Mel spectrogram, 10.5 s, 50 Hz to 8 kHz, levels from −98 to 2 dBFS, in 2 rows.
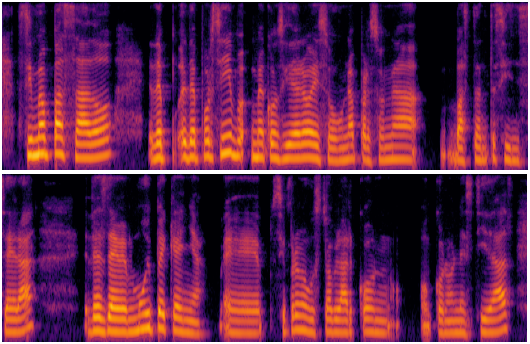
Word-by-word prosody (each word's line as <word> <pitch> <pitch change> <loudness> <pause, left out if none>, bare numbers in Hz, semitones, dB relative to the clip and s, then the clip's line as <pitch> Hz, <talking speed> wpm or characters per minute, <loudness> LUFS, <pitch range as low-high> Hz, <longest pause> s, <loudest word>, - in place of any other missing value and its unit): Sí 240 - +4
me 250 +2 +10
ha 250 - +2
pasado, 230 -3 +4 0.3
de 205 +3 +4
po 205 +1 -14
de 215 0 +4
por 220 +2 -1
sí, 260 +6 +2
m 235 -4 +2
me 210 -1 +1
considero 195 +1 +3
eso, 185 -3 0
una 185 +3 -4
persona 180 +1 -4
bastante 175 -5 -5
sincera 175 - -3 0.5
desde 180 0 +4
muy 210 +6 +2
pequeña. 175 -9 -1
Eh, 160 -1 -5
siempre 200 +4 -6
me 200 - 0
gustó 175 -1 -5
hablar 170 -1 -2
con 170 -1 -6 0.4
con 165 -1 -6
honestidad, 170 +5 -4
185 Hz, 160 wpm, -24 LUFS, 170-205 Hz, 0.5 s, me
